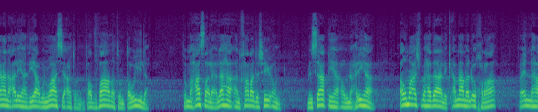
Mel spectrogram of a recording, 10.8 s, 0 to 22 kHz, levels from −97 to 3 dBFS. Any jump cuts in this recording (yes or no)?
no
